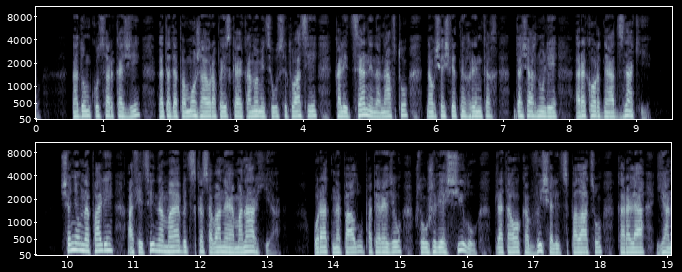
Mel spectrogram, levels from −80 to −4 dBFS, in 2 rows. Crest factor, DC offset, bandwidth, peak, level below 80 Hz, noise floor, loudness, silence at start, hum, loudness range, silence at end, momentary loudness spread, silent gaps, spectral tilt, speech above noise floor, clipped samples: 16 dB; under 0.1%; 8.8 kHz; -8 dBFS; -56 dBFS; -76 dBFS; -23 LUFS; 0 s; none; 2 LU; 0 s; 7 LU; none; -6.5 dB/octave; 54 dB; under 0.1%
